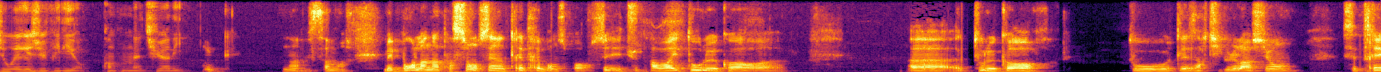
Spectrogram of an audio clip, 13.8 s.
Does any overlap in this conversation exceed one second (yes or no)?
no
